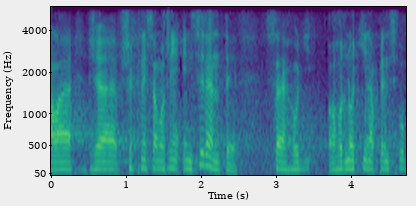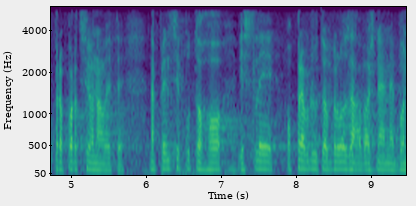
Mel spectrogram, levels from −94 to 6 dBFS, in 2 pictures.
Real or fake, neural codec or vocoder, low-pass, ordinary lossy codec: real; none; 5.4 kHz; AAC, 24 kbps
